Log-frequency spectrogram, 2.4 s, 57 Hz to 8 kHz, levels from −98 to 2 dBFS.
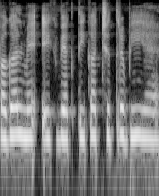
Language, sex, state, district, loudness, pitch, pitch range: Hindi, female, Uttar Pradesh, Lucknow, -15 LUFS, 250 Hz, 245-260 Hz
